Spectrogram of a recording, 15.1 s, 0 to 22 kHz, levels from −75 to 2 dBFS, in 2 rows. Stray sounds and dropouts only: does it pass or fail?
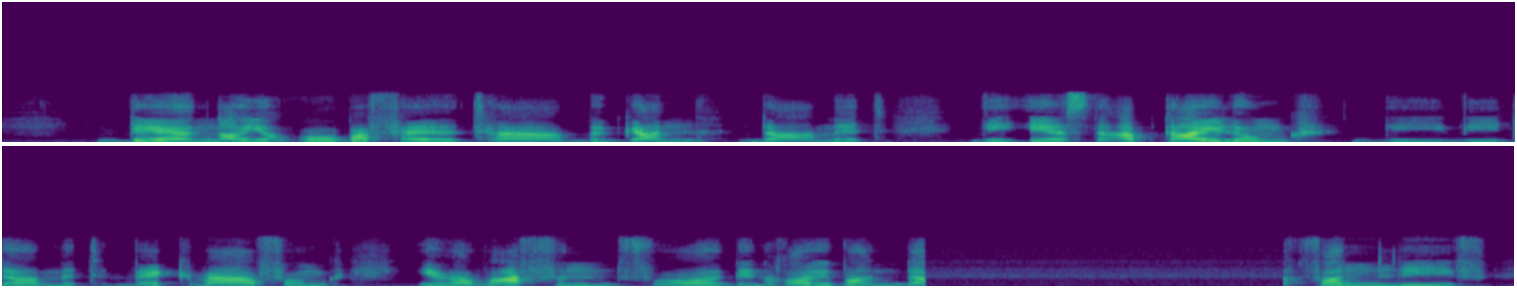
pass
